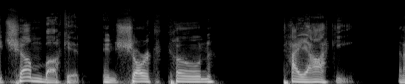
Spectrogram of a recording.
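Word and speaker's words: taiyaki: San Jose Sharks have a chum bucket and shark cone tayyaki. And I say it's tayyaki because that's how it's spelled.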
